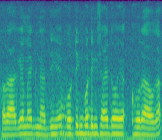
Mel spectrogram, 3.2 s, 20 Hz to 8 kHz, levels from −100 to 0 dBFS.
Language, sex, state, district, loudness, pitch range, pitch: Hindi, male, Odisha, Khordha, -13 LUFS, 145-160 Hz, 160 Hz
